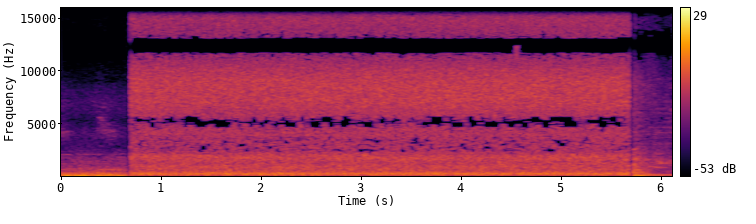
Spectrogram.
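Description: Water rushing over a weir spillway: a loud, steady rush that starts suddenly about a second in and cuts off shortly before the end.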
